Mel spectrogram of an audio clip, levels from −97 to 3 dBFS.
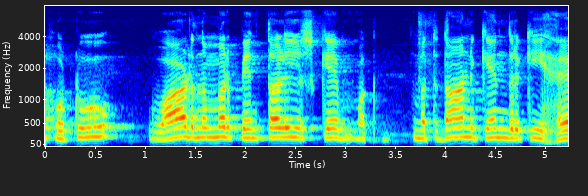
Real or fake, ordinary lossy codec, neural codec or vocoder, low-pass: real; none; none; 7.2 kHz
